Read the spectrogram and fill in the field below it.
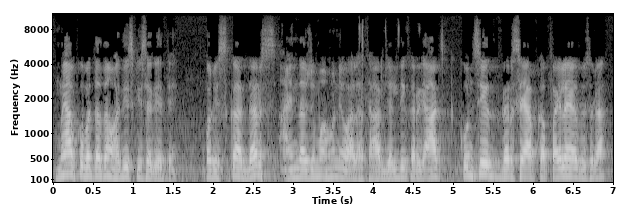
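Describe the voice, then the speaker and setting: A man's voice: on the high side, darkish tone, a little hiss or hum. A male Islamic teacher giving a Quran lesson and answering questions. He talks with emphasis and keeps repeating rhetorical questions to drive his point home.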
